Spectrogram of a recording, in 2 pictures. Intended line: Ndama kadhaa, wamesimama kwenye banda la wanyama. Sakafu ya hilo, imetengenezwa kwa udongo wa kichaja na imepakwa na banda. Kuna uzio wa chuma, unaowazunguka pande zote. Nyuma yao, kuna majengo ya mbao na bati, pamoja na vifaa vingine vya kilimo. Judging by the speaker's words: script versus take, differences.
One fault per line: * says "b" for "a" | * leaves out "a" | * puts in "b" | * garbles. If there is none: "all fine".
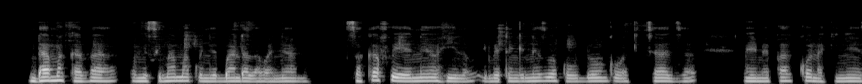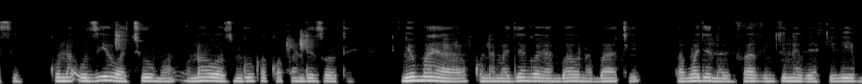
* puts in "eneo"
* says "kinyesi" for "banda"
* puts in "kwa"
